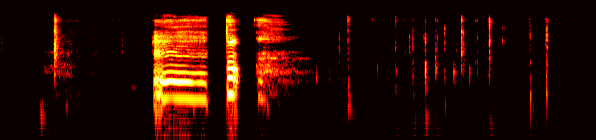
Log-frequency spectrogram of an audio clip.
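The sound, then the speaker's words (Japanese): Computer keyboard keys clatter in quick, uneven bursts of clicks after a short, bright tonal blip, while the typing game Holo Typing is played, with no talking over them. “ハーチャマのアニメーション MV 作ってる人ね、ロニーさんって、ホロタイピング作った人。”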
